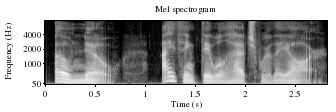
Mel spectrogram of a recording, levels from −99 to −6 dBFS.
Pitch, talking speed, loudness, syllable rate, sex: 105 Hz, 215 wpm, -19 LUFS, 5.4 syllables/s, male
